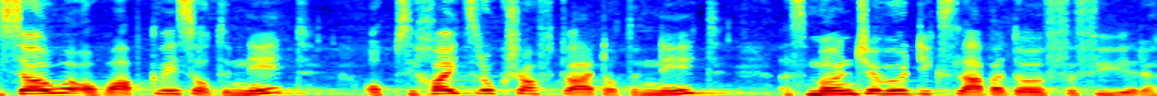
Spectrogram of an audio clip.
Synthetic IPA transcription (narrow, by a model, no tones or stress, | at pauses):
isœwəʔɔpɑp̚kʋɪsəɔd̪əɾnɪd̥ | ʔɔpsiχœʏt͡sɾʊkʃɑftʋæːɾdəɔd̪̥ənɪd̥ | əsmœnʃəʋøːdikslæbəd̪œɾfəfyːəɾə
